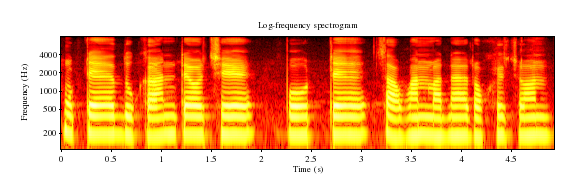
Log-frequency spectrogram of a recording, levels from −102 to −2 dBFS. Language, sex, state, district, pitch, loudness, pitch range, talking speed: Odia, female, Odisha, Sambalpur, 190 Hz, -16 LUFS, 185-195 Hz, 85 wpm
